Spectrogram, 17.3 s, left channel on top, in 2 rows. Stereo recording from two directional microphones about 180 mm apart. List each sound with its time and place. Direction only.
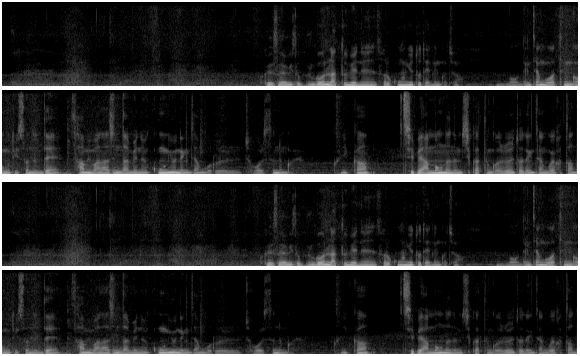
3.9 s speech: 15° left (ahead or behind); by 6.6 s 5° right (ahead or behind)
7.6 s speech: centre (ahead or behind)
